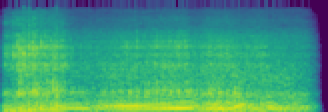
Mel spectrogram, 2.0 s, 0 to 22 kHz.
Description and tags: A Ford 460 V8 engine revving.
